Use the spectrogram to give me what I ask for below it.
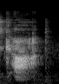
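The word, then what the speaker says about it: Kuat: to pronounce that right it's KU a t I think it's cot cot Drive yards as the sister ship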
